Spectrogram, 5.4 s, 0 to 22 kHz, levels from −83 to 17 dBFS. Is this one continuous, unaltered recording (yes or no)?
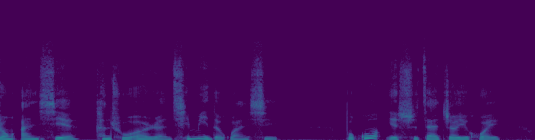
yes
